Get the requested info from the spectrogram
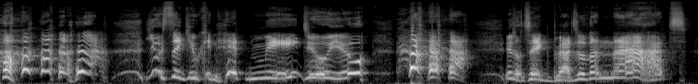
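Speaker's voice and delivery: high, loud, slow manic villain; mad sorcerer. Acted. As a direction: rant like a crazed wizard. Sorcerer mocks missed axe.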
